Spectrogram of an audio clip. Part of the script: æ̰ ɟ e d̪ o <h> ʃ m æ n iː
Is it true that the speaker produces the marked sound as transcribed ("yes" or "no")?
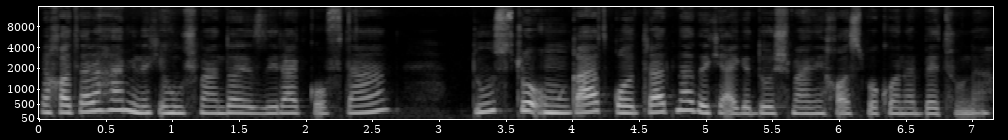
no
